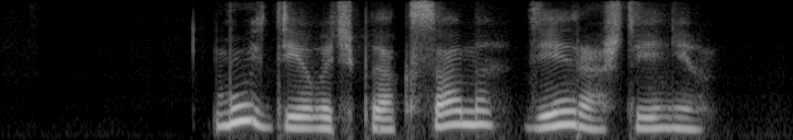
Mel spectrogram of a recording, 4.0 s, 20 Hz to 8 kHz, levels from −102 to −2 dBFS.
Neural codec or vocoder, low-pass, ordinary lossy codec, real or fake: codec, 16 kHz, 0.8 kbps, ZipCodec; none; none; fake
